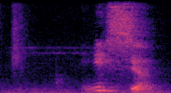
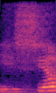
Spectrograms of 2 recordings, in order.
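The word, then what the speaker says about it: Asia: इस कॉन्टिनेंट को एशिया, इस कॉन्टिनेंट को कुछ लोग एशिया बोलते हैं यानी कि श बोलते हैं, और कुछ लोग एशिया बोलते हैं यानी कि वो ज बोलते हैं।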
